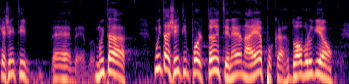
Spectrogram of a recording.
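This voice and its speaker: A high-pitched male voice with ordinary pitch variation, on a very clean recording with a silent background. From São Paulo state, Brazil (São Carlos). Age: 60s. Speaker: university staff member, science educator. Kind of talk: interview. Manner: hesitant, many fillers.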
